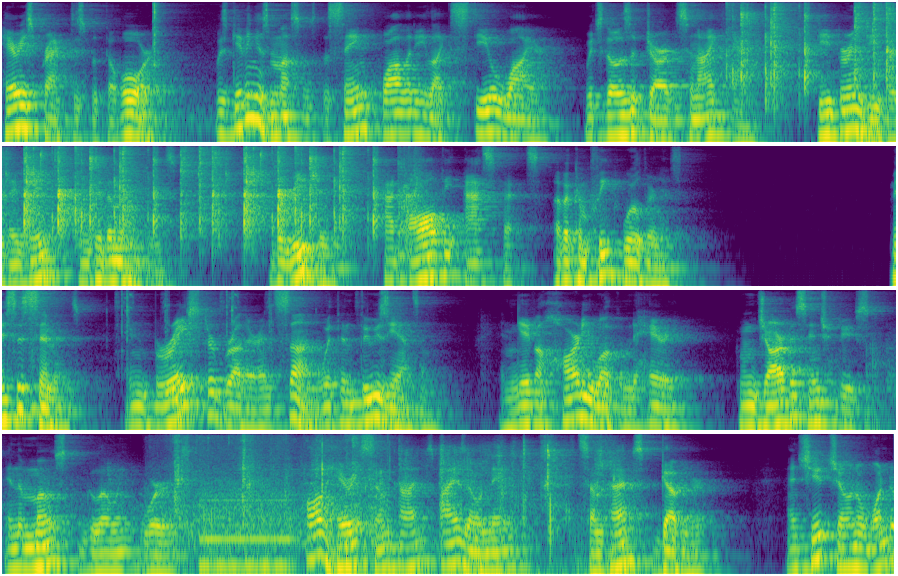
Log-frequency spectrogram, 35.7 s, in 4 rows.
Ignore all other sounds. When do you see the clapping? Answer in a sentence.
You can hear the clapping from 7.2 to 13.2 s.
